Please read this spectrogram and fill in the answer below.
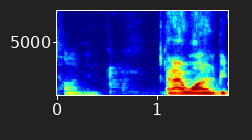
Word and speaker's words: Tonyan: right now that's right i keep saying tanyan it's tonyan tanyan onion it don't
